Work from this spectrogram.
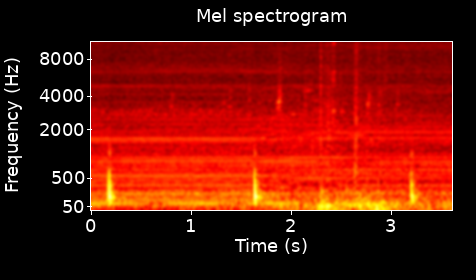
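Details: A red drum (redfish) just caught on rod and line in Louisiana, likely female, grunts with low, hollow knocking thumps spaced about a second and a half apart.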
